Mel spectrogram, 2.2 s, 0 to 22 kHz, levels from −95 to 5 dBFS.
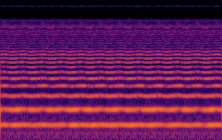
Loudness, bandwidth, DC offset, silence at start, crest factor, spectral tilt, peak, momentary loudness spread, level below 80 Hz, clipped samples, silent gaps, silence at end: -27 LUFS; 12.5 kHz; under 0.1%; 0 s; 12 dB; -1 dB/octave; -16 dBFS; 1 LU; -68 dBFS; under 0.1%; none; 0 s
